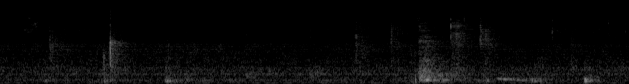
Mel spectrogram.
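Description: Quiet snooker arena: a sharp click about a second in as a cue tip strikes the cue ball, then a softer click. A faint murmur of voices in the crowd follows later, and another click comes near the end.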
